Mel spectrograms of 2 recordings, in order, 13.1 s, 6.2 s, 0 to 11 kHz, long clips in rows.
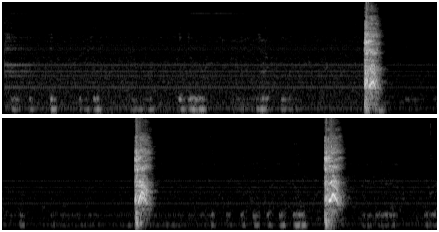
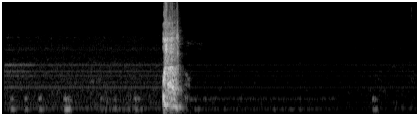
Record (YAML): three_cough_length: 13.1 s
three_cough_amplitude: 32768
three_cough_signal_mean_std_ratio: 0.19
cough_length: 6.2 s
cough_amplitude: 32768
cough_signal_mean_std_ratio: 0.17
survey_phase: beta (2021-08-13 to 2022-03-07)
age: 65+
gender: Male
wearing_mask: 'No'
symptom_none: true
smoker_status: Never smoked
respiratory_condition_asthma: false
respiratory_condition_other: false
recruitment_source: REACT
submission_delay: 1 day
covid_test_result: Negative
covid_test_method: RT-qPCR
